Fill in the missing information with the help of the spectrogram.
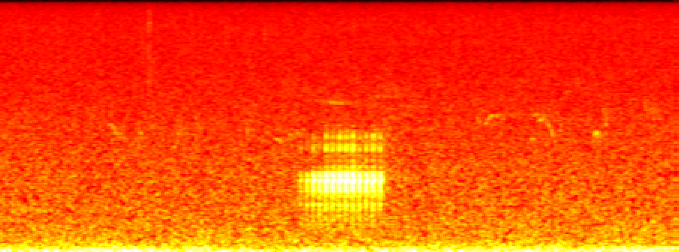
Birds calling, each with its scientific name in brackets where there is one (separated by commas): Black-headed Grosbeak (Pheucticus melanocephalus), Northern Flicker (Colaptes auratus)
